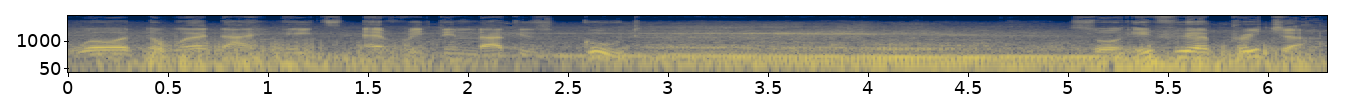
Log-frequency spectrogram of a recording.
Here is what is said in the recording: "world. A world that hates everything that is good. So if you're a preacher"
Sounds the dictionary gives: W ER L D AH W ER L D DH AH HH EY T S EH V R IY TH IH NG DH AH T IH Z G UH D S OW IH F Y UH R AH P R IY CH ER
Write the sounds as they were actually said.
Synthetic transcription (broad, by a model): W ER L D AH W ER D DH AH HH EY T S EH V R IY TH IH NG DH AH T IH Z G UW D S OW IH F Y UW AH P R IY CH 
